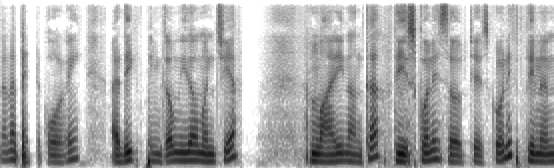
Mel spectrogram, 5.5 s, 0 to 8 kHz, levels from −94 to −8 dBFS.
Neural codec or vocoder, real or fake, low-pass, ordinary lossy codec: codec, 16 kHz, 1 kbps, FunCodec, trained on LibriTTS, 50 frames a second; fake; 7.2 kHz; none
